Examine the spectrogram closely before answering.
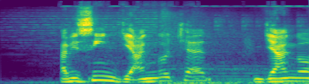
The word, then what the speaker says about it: Django: Django on chain. The D is silent.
